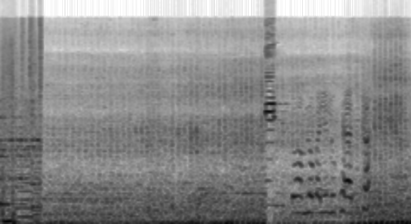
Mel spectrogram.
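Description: Background music that cuts off abruptly under a second in, giving way to a steady low outdoor rumble of vehicles. About four seconds in there is a short, sharp high-pitched sound, followed by women's voices talking.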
